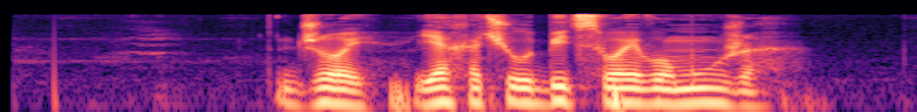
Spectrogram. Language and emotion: Russian, angry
